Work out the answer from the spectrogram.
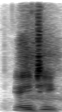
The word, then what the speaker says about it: Agee: Agee. Which is pretty rare. What is the worst mispronunciation of your name?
